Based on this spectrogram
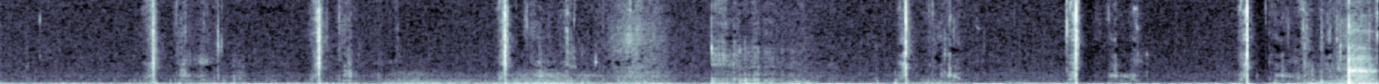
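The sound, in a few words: scissors cutting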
